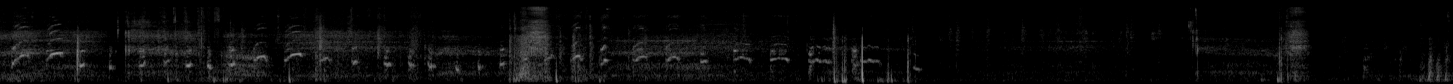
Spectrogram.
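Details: Pembroke Welsh Corgi puppies at three weeks old, a litter of four males and one female just beginning to play and growl; thin rising squeals and whines repeat rapidly, broken by bumps and scuffling, then quieter stretches.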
